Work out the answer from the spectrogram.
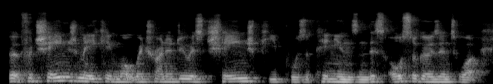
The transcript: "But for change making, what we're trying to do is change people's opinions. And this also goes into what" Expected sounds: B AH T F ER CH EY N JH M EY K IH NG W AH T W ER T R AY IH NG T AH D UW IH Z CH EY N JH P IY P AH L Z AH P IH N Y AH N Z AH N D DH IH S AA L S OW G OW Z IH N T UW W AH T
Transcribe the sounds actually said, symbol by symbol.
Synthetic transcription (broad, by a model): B AH T F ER CH EY N JH M EY K IH NG W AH T W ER T R AY IH NG T AH D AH IH Z CH EY N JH P IY P AH L Z AH P IH N Y AH N Z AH N DH IH S AA L S OW G OW Z IH N T UW W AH T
